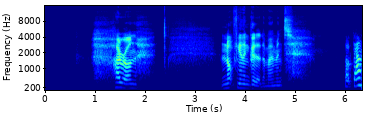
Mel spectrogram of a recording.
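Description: Another young man speaks slowly and calmly over an online call.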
